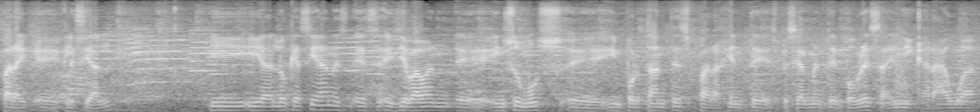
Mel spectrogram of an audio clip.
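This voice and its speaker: A man's voice: lowish voice, steady tone, unhurried, over loud music. An older man, a mayoral candidate, answering interview questions in a café, hesitating with many fillers and restarts. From born in San Antonio, Texas, raised in Mexico and Central America. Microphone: handheld recorder held close.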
